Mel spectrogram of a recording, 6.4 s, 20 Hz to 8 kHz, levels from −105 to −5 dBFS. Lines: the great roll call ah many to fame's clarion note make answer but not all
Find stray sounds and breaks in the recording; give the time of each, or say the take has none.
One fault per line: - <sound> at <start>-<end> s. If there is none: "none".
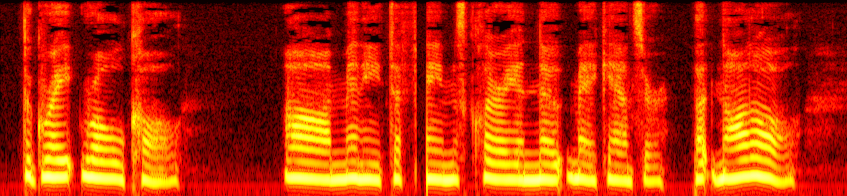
- dropout at 3.1-3.2 s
